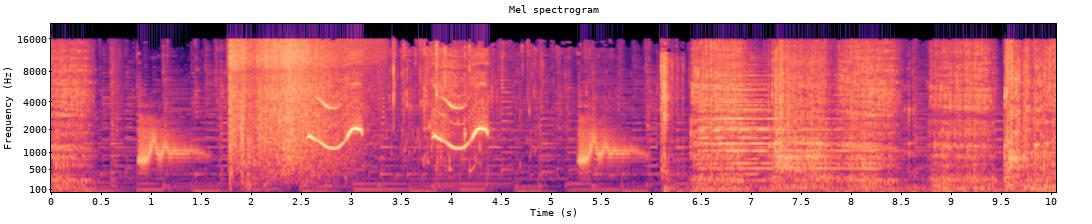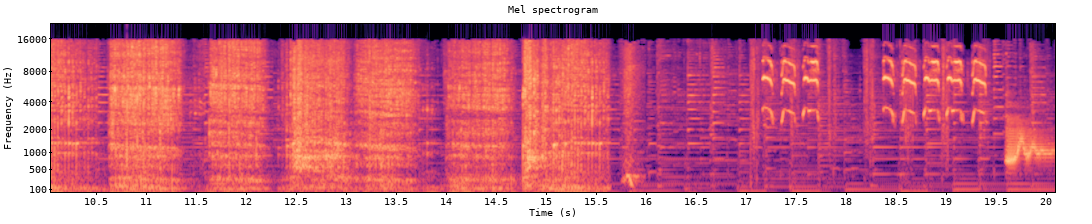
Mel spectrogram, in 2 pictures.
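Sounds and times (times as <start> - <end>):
lion roaring: 0.0 - 0.5, 6.3 - 15.8.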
